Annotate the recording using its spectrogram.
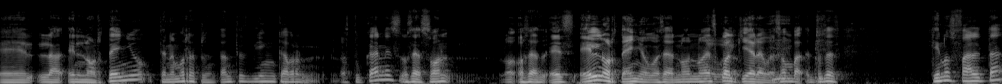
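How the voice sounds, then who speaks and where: Using lively intonation at a moderate pace, a man with an unremarkable speaking voice talks at a medium pitch. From Tijuana, Mexico. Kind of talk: casual chat.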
